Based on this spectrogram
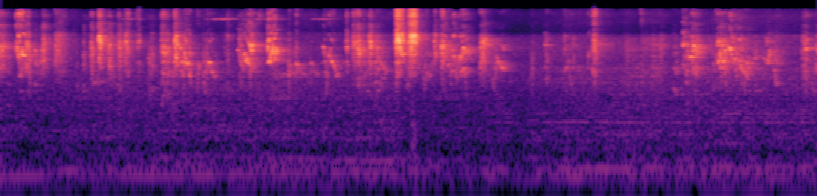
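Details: Long stretch of budgie chatter: rolling chirps, squawks and scratchy warbles in overlapping bursts, loudest midway, over a persistent low hum.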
